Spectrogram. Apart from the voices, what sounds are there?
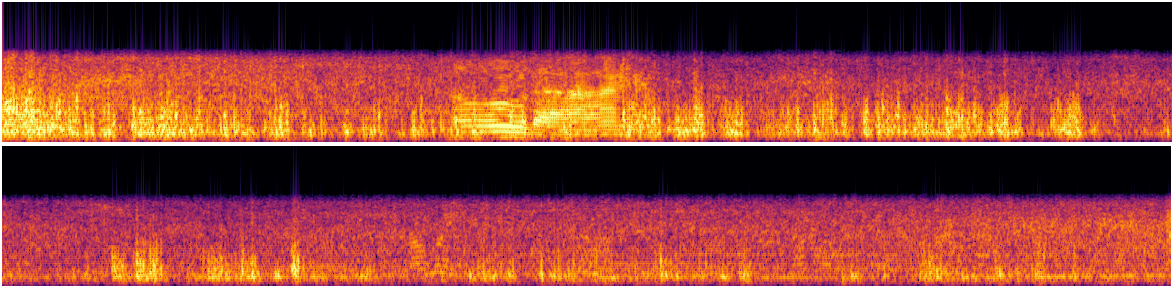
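strong wind blowing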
